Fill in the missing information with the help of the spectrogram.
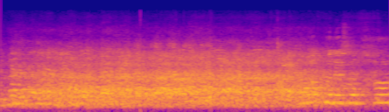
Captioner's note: audience laugh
